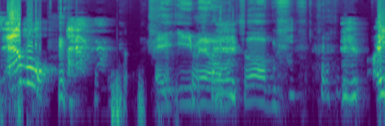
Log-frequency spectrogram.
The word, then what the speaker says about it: Emil: My name is spelled Email. Emil, and it's either email, Emil. It's Emil.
